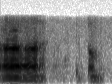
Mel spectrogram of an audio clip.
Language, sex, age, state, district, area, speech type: Telugu, male, 45-60, Andhra Pradesh, N T Rama Rao, urban, conversation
